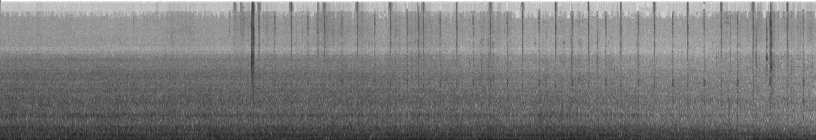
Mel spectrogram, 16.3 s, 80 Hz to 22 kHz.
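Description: A 2015 Aston Martin Vanquish cruising in normal mode, with a steady low engine and road rumble heard from inside the cabin. It drones on evenly throughout, with faint ticks and no talk.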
